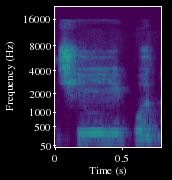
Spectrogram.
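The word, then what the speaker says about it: 치읓: अब त्यस्तै एक्जामपल मात्रै यसलाई चाहिँ छिउत भनिन्छ हामीले चाहिँ छिउत भनेर पढिन्छ छिउत छि उ अनि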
